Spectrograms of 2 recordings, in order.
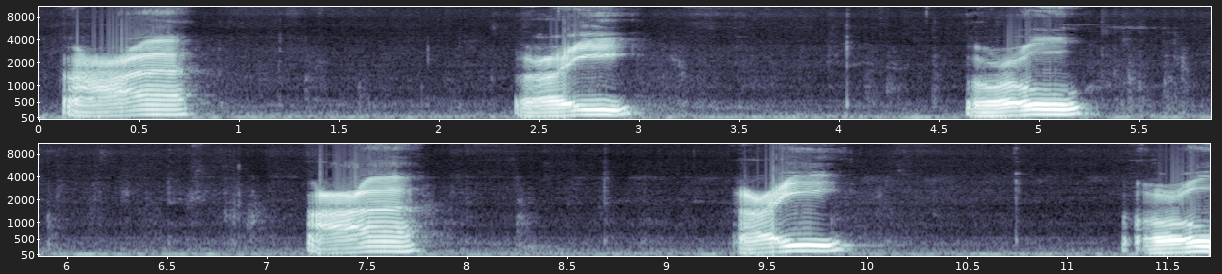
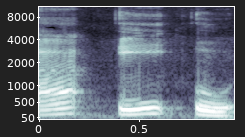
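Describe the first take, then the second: First: "আ, ই, উ" each begun with a constricted ayn from mid-throat. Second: "আ, ই, উ" with plain vowel onsets, no throat constriction; ayn said as hamza. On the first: Teacher models the correct ayn for viewers, "আ, ই, উ" from mid-throat, separately. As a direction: squeeze the middle of the throat to start each "আ, ই, উ". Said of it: "হলকের মধ্যখান থেকে উচ্চারণ করব". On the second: Teacher shows the common mistake, "আ, ই, উ" with plain hamza instead of ayn. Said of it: "আইনের উচ্চারণ হামজার উচ্চারণ করে থাকি". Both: Shown as a demonstration.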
